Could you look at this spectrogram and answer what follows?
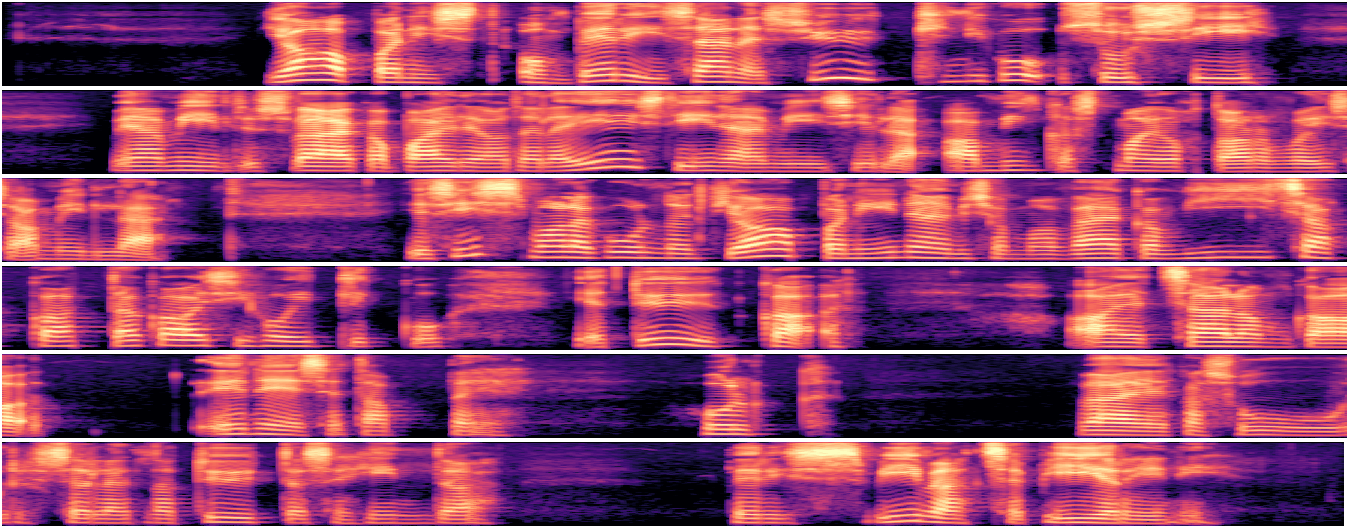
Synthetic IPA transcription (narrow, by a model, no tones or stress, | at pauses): jɑːpːˑɑnist̪o̞mpe̞ɾisæːnesyːkːnikususːi | meɑmiːld̪̥usvæeɡ̥ɑpɑlʲjod̪e̞leeːst̪iinemiːsilḛʔɑ̰miŋkɑst̪mɑjo̞ht̪ɑrvɑejsɑ̰ːmilːḛ | jɑsismɑolekuːlnuet̪jɑːpːɑniine̞misomːɑvæːɡ̥ɑviːsɑkːˑɑt̪ɑɡɑsiɦo̞jt̪likˑːu | jɑ̰t̪yːkːɑ̰ | ɑ̰e̞t̪seɑlo̞mkɑ | e̞ne̞se̞t̪ɑpːe̞̰ | hulk | væekɑsuːrse̞lːet̪nɑd̪̥t̪yːt̪ːˑɑseɦind̪̥ɑ | pe̞ɾisviːmɑt̪sepiːɾini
